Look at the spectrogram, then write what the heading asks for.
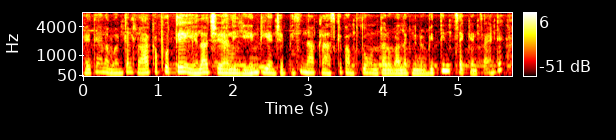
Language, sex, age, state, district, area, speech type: Telugu, male, 18-30, Telangana, Nalgonda, rural, spontaneous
